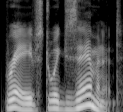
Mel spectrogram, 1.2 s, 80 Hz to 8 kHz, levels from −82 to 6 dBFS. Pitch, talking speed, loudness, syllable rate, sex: 140 Hz, 195 wpm, -16 LUFS, 7.2 syllables/s, male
